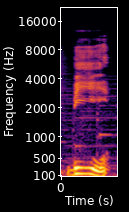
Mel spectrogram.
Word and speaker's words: be: verbo be que significa ser o estar se pronuncia con la i larga o doble be be y usaremos el verbo Finish que significa terminar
